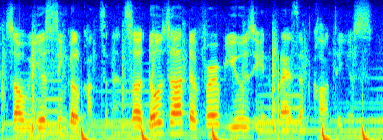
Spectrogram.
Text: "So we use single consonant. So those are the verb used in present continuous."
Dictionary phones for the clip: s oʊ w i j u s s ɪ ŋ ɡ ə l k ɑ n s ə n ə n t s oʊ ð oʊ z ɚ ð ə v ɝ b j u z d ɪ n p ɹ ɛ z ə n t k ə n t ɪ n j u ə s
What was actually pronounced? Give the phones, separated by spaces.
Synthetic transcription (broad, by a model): s oʊ w i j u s s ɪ ŋ ɡ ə l k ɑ n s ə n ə n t s oʊ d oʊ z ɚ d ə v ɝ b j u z ɪ n p ɹ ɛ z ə n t k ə n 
